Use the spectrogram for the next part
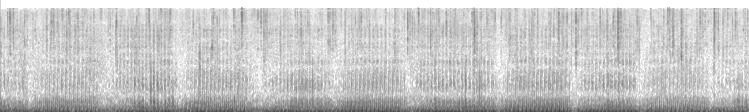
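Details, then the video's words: Purring house cat: deep continuous rumble pulsing in breath-length waves just under a second apart, with soft fireplace crackles ticking in the background. "Purring Cat with Cozy Crackling Fireplace Sound"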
